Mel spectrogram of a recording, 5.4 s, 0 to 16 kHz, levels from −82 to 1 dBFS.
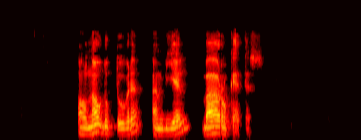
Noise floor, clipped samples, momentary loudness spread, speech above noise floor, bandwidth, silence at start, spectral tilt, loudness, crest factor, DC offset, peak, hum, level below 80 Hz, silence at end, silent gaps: -80 dBFS; under 0.1%; 17 LU; 47 dB; 8 kHz; 1.15 s; -2.5 dB/octave; -32 LUFS; 22 dB; under 0.1%; -12 dBFS; none; -76 dBFS; 1.5 s; none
